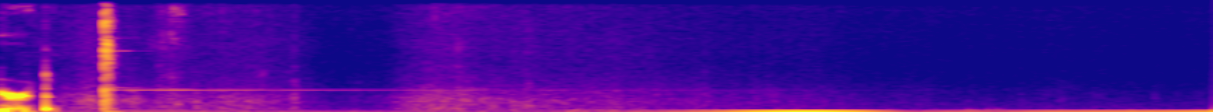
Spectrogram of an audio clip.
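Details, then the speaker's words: Simulated ASMR doctor roleplay exam: after ear checks, a tuning fork hearing test where the patient says when the vibration can no longer be heard; a light strike, then a soft steady hum that swells and fades. "And a little just a little bit of a a tuning fork test and just let me know when you um can no longer hear the hear the vibration sound."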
